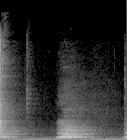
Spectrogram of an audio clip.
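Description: Harriet, a dog at the North Fork Animal Welfare League shelter, lets out two sharp close barks a moment apart in an echoing room, with no talking in between.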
